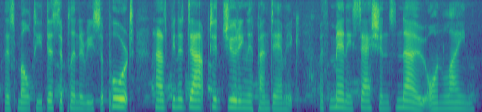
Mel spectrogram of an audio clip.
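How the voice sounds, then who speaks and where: A woman reporter reading scripted news narration in an even, measured way. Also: on the low side.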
